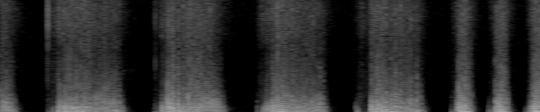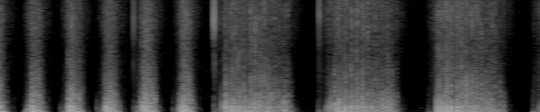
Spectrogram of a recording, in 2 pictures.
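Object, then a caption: Ribbed fabric pillow. Fingernails scratch vigorously at the sides of a soft brown, finely ribbed fabric pillow, making loud, dense rasping strokes with a heavy low-end rumble. Long, drawn-out scrapes give way to a run of quick, short strokes in the middle, then return to long scrapes at the end.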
